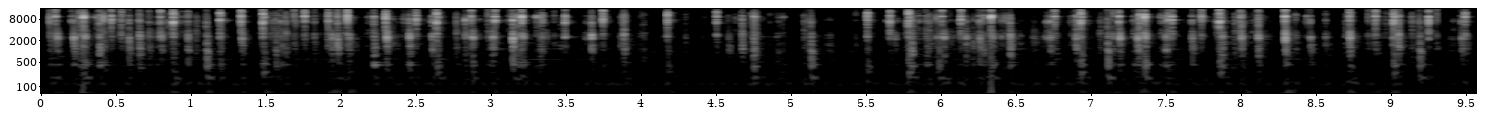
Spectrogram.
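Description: A pink backlit plastic mechanical keyboard with round keycaps is typed on continuously by fingertips with long nails. The result is a rapid stream of sharp, bright plastic clicks and clacks with very short decay and little low end. The tapping briefly thins out around the middle before picking up again.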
